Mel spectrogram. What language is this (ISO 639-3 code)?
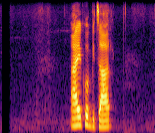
nep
